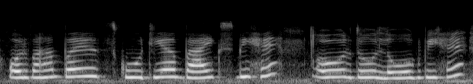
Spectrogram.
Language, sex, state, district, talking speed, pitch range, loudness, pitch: Hindi, female, Uttar Pradesh, Lalitpur, 150 wpm, 315-350 Hz, -13 LUFS, 325 Hz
